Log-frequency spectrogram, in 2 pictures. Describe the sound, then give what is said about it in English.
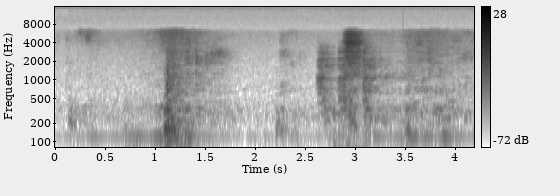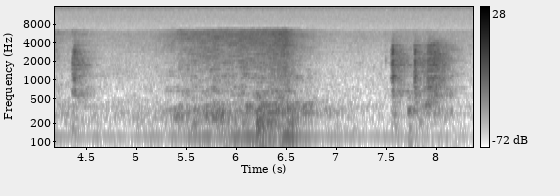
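Faint, irregular creaks and soft knocks from a wooden stage floor shifting under weight, scattered across several seconds over a low steady hum, with no one talking. “The stage can get creaky when it gets quiet.”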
